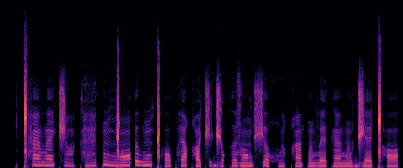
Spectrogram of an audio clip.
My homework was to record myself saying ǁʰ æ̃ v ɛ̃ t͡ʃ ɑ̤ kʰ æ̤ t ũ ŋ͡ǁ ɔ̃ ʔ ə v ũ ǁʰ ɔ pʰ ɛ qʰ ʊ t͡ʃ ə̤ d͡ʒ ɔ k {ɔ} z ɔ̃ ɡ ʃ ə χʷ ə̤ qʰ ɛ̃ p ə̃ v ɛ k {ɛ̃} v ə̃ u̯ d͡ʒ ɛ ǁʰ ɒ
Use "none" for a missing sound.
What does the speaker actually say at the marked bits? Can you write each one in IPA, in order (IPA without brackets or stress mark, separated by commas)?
ə, æ̃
